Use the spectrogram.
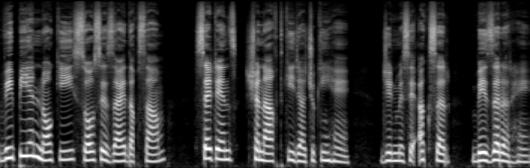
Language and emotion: Urdu, neutral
